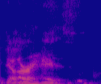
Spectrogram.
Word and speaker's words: Delarez: So you got to say it like that because it's Tony Delarez.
